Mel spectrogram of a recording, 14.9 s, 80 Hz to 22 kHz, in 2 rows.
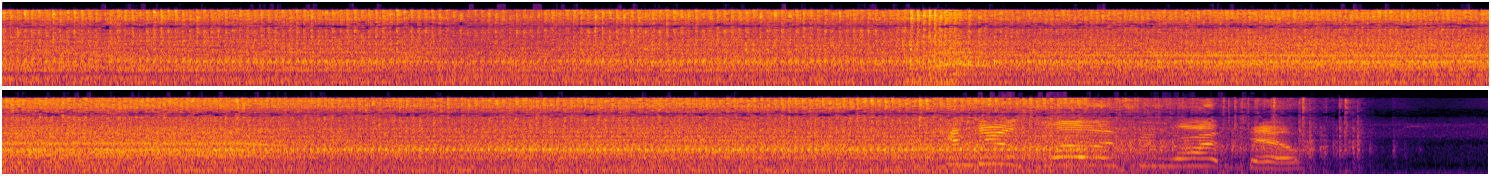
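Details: New Echo PB-5810T backpack leaf blower, first run after fueling: steady, even idle with a smooth low drone and no misses or knocks before shutoff; engine sounds healthy.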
